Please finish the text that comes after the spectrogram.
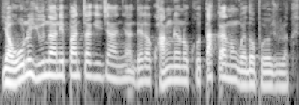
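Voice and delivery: soft, low imitation of an unruffled God; casual, calm aside. God casually, calmly showing Abraham stars.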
